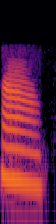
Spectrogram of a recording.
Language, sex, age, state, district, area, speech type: Odia, female, 45-60, Odisha, Sambalpur, rural, conversation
